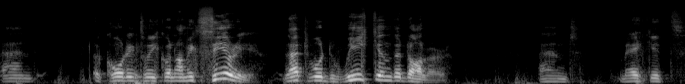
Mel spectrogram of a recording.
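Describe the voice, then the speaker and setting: Speaking with a Swedish accent, a man talks fairly slowly at a fairly high pitch, with lively intonation, a dark, mellow tone, big swings in loudness, and long, frequent pauses. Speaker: lecturer. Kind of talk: lecture.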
